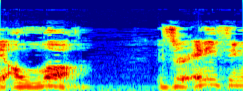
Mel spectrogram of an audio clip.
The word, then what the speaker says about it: Allah: And in Arabic, it's pronounced Allah.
